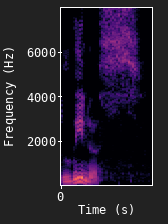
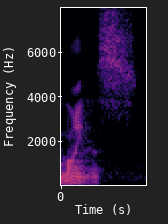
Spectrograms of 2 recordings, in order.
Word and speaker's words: Linus: the guy who created Linux his name is pronounced leanness not Linus I learned this the other day from from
